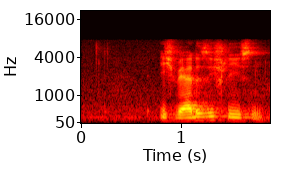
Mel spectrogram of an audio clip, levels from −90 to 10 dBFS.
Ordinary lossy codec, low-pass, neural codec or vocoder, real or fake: none; none; none; real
